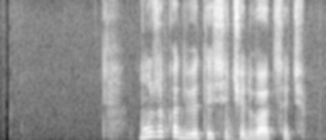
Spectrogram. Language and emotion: Russian, neutral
